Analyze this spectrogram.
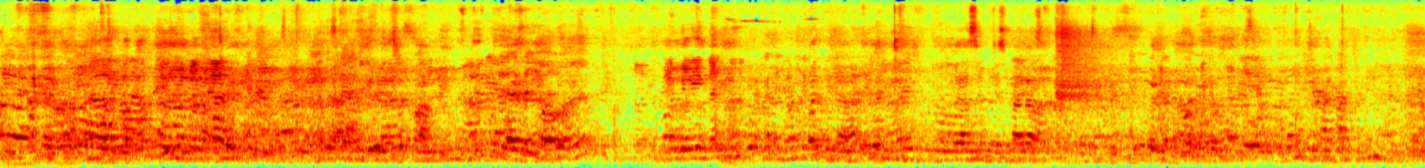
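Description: A woman greets others warmly and with animation close by.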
